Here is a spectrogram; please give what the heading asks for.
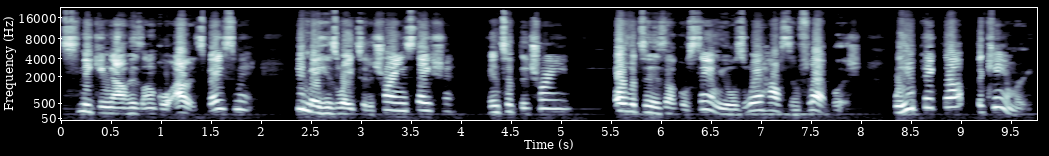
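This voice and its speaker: A woman storyteller reading a scripted crime story with expressive delivery. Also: a little high, moderate pace, husky, no room sound, rough recording.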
